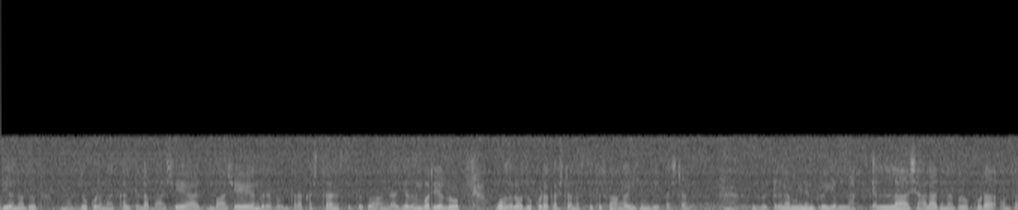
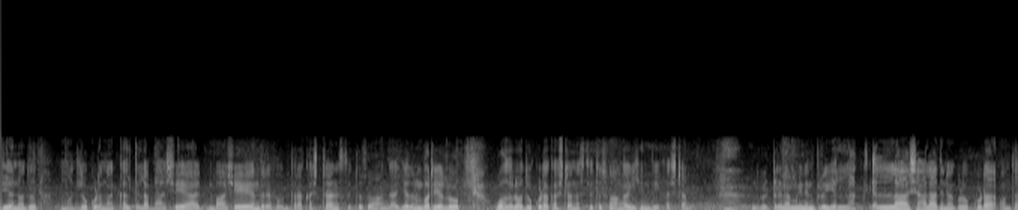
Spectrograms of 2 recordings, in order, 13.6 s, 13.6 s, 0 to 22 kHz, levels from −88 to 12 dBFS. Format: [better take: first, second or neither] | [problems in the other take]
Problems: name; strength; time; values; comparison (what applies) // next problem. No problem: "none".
second | background sound (Water tap, faucet); 13 dB below the speech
